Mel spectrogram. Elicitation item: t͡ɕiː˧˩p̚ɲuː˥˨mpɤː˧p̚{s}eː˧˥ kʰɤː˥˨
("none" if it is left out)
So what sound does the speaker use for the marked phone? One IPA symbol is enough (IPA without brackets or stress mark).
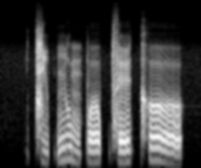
s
